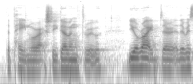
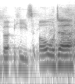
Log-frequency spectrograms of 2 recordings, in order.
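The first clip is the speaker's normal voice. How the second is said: laughing while teasing; 8 semitones higher, 18 dB louder than usual. Real, not acted. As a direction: tease him through a laugh. Teasing colleague about age.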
